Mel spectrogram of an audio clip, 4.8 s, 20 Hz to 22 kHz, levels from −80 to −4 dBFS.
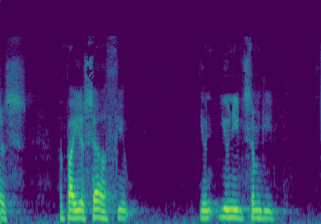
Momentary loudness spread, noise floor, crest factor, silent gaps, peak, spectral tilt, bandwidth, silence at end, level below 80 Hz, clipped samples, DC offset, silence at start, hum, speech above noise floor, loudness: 15 LU; -51 dBFS; 20 dB; none; -4 dBFS; -7 dB/octave; 11 kHz; 0.55 s; -52 dBFS; under 0.1%; under 0.1%; 0 s; none; 31 dB; -22 LUFS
